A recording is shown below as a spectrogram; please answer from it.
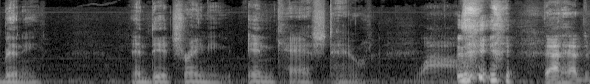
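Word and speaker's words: Cashe: pretty heroic stuff uh cash c-a-s-h-e you know when he was in korea all the koreans they actually pronounce everything they do so they said when they uh cashie he was like no my name is cash you know you have an e at the end they just saw the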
